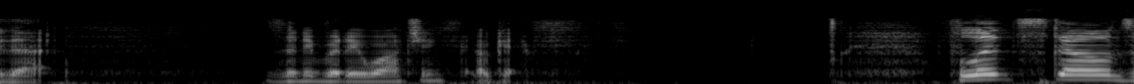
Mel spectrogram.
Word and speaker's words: Flintstones: Flintstones is spelled with two T's. It's not Flynn Stones, it's Flint Stones.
